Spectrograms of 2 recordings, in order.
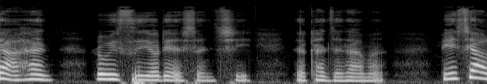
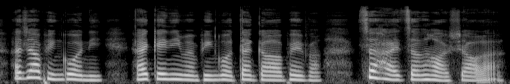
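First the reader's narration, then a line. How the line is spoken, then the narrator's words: Laughing. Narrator (Chinese): 一一笑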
